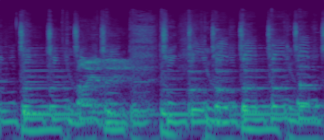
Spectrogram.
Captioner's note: low voice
